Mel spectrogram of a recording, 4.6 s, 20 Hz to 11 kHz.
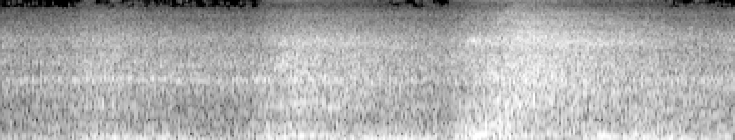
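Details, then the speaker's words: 2013 VW Fusca TSI, engine noise case: after new original VW timing chain kit and reassembly (intake cam variator found with excessive play), engine started at idle, revs cleanly, no knocks or rattles. "o funcionamento do Fusca aí ó ficou o comando kit corrente Acabei de funcionar ele a chave lenta"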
